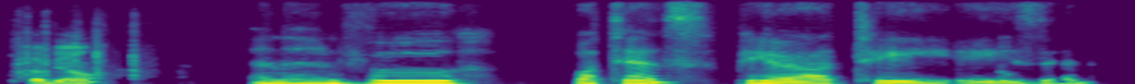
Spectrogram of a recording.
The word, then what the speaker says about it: portez: And then vous portez, P-O-R-T-E-Z. About the pronunciation, it's close. However, the Z isn't pronounced. On prononce pas le Z.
